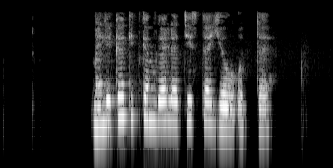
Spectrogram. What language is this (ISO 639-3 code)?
bak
